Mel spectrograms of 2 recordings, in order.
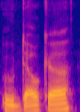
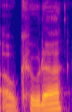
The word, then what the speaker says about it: Udoka: rick carlisle and uh udoka who i previously pronounced uh okuda which is not the nfl cornerback um because they both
